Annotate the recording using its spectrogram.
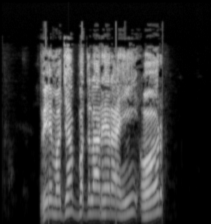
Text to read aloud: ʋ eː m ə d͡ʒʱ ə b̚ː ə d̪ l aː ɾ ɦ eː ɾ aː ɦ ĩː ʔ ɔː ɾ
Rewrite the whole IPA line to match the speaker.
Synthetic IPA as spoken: ʋ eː m ə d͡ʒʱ ə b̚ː ə d̪ l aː ɾ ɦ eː ɾ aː ɦ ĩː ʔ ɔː ɾ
